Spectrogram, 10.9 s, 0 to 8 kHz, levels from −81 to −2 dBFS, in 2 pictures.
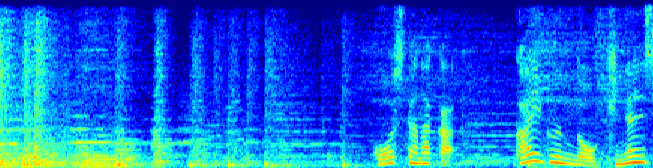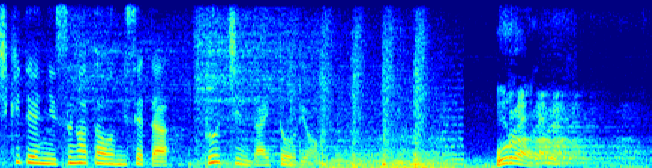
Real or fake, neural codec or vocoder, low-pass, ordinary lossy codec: real; none; none; none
